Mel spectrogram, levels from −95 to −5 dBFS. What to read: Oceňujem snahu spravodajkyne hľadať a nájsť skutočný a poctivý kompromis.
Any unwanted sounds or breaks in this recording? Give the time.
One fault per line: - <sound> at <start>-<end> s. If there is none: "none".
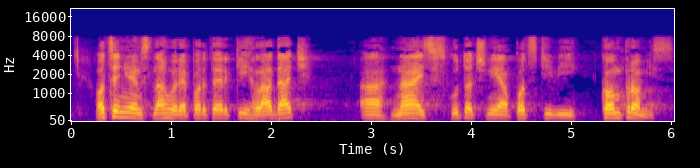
none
